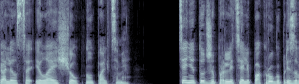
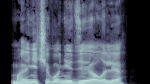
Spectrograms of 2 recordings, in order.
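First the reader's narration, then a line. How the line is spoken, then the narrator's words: Deep bass voice. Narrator (Russian): басом выдал кореглазый Вейл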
